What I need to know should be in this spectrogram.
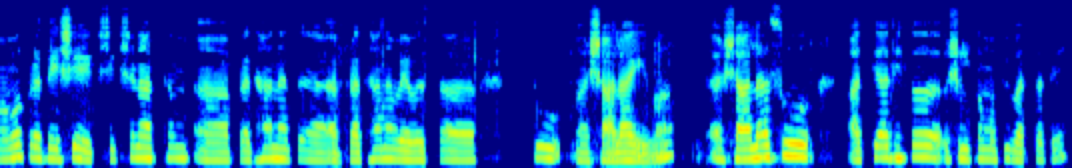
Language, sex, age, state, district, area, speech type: Sanskrit, female, 45-60, Karnataka, Bangalore Urban, urban, spontaneous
